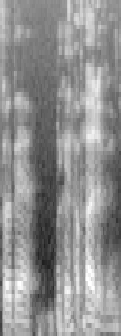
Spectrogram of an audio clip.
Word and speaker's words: Gobert: beast beast Wow I watched him Rudy Gobert pronounced Gobert he's seven foot two tall great defensive player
